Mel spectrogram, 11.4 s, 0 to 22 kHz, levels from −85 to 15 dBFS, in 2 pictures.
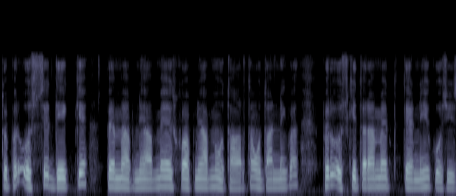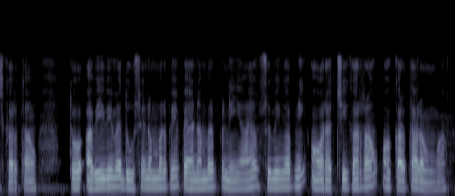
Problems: none marked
